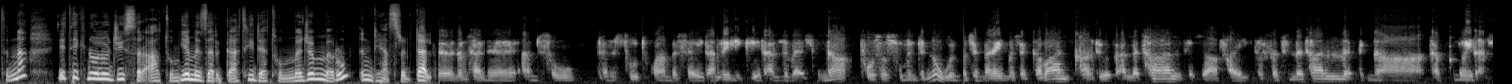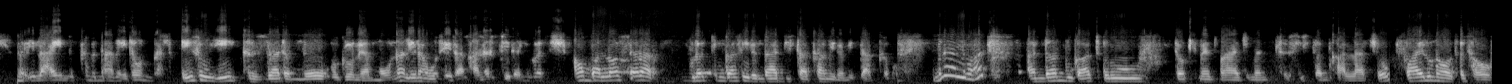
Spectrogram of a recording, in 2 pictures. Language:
Amharic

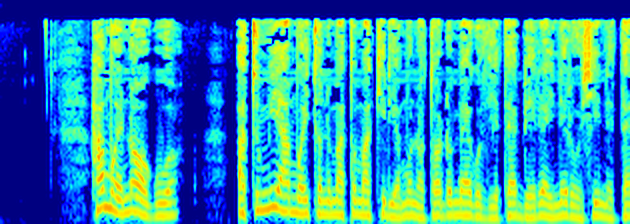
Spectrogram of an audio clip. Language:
Kikuyu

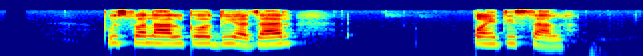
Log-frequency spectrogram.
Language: Nepali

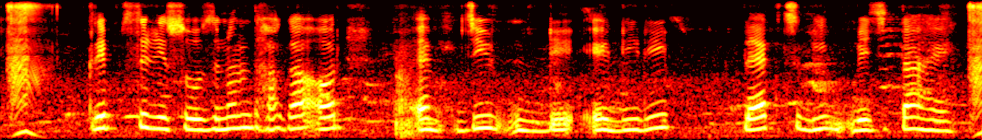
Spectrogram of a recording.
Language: Hindi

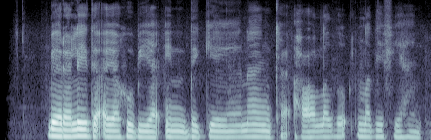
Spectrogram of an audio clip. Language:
Somali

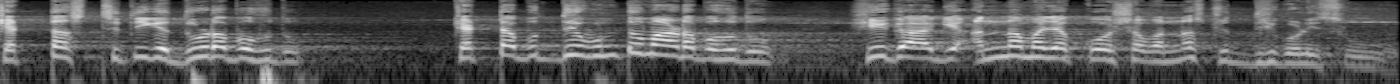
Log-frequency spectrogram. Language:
Kannada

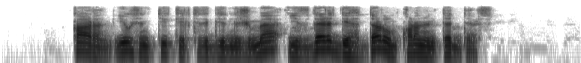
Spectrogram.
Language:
Kabyle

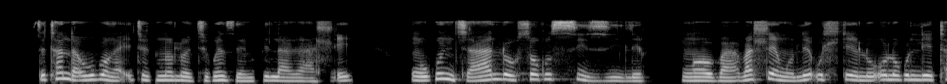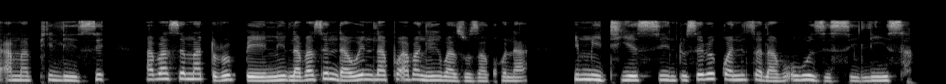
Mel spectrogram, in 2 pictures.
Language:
North Ndebele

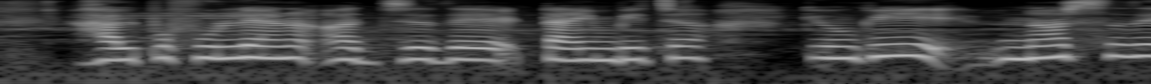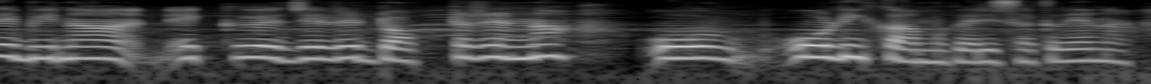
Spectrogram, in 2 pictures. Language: Dogri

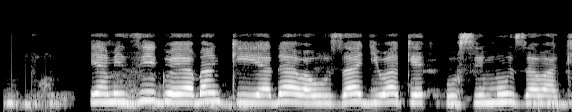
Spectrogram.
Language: Swahili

